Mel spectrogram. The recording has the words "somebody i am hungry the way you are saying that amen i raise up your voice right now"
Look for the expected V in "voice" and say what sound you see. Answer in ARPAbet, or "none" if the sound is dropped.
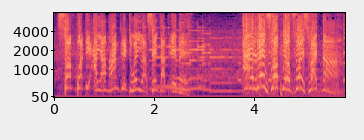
V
